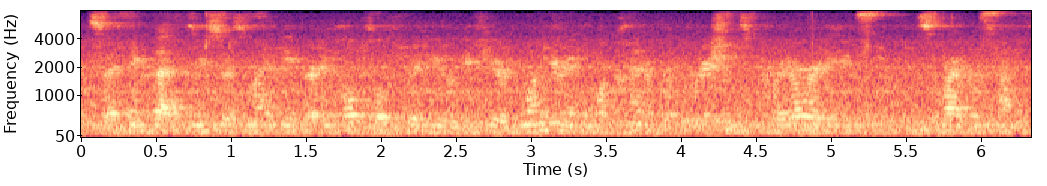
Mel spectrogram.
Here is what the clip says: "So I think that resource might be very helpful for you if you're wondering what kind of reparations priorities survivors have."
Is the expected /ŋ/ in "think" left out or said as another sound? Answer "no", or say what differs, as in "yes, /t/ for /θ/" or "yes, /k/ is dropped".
no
